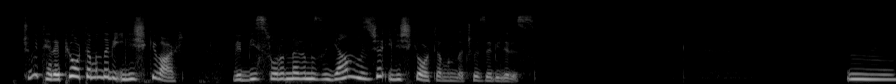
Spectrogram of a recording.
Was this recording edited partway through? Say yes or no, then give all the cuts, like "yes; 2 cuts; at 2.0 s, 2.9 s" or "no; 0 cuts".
no; 0 cuts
